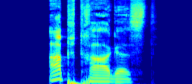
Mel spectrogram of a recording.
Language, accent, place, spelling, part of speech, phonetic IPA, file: German, Germany, Berlin, abtragest, verb, [ˈapˌtʁaːɡəst], De-abtragest.ogg
- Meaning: second-person singular dependent subjunctive I of abtragen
